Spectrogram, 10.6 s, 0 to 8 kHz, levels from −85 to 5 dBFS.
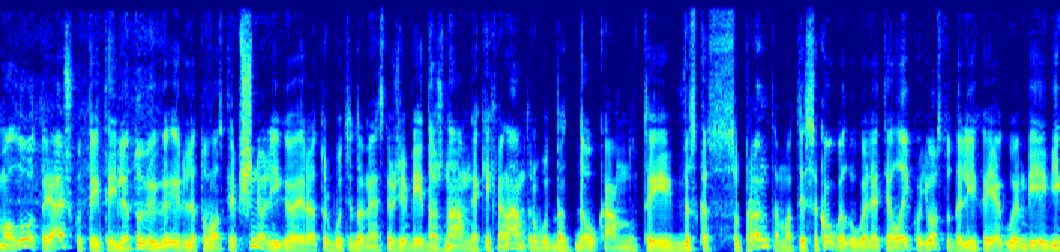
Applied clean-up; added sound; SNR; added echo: none; none; none; none.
